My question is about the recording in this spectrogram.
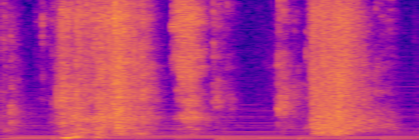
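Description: A thin plastic bag rustling and crinkling in three or four short bursts as it is handled and tossed aside, over soft background music.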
